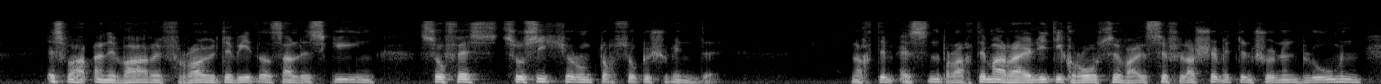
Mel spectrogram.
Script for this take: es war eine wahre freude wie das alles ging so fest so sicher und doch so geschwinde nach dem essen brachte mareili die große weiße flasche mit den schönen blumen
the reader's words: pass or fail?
pass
